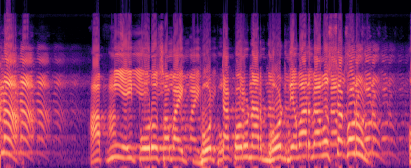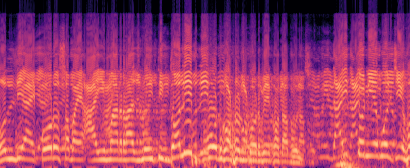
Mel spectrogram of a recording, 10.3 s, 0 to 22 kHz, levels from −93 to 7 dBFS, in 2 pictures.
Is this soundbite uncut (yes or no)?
no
